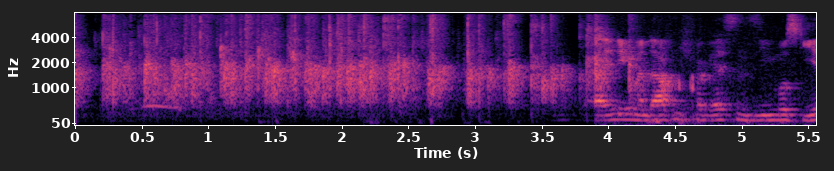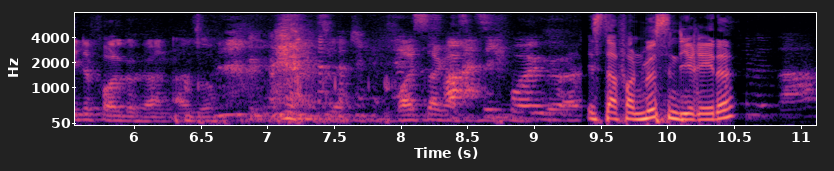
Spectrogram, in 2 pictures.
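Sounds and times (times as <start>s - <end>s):
short round of applause from a small group: 0.0s - 4.4s
speech: 3.9s - 10.6s
laughter: 6.4s - 8.9s.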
